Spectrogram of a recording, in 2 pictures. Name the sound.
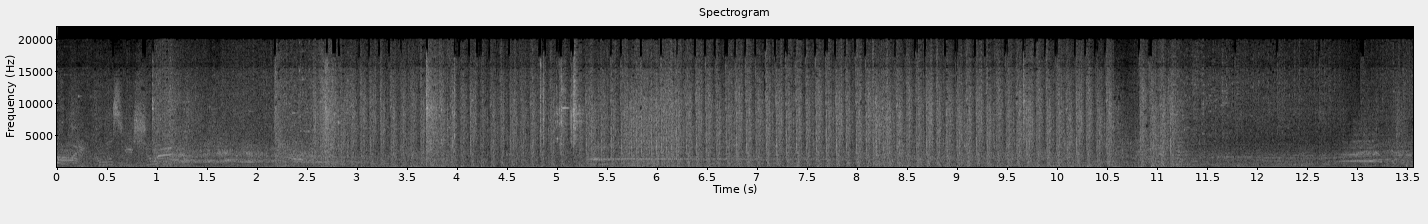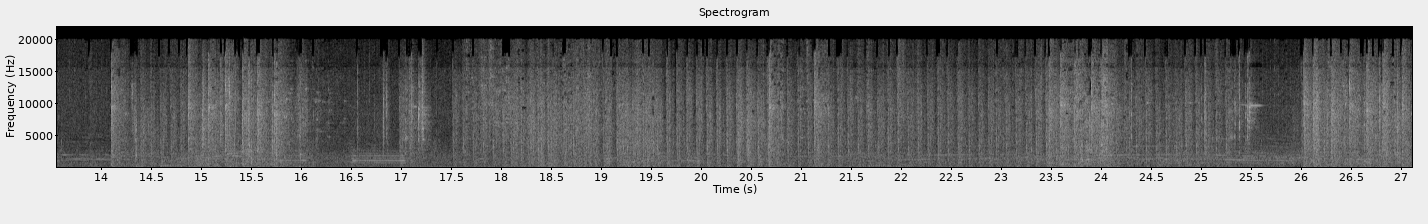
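gunfire in a car chase, from the video game Mafia: Definitive Edition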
